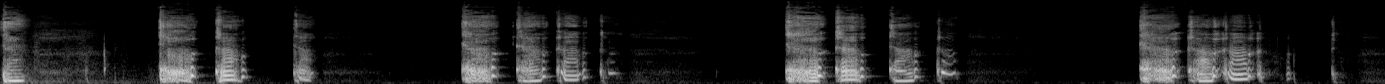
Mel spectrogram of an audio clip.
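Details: Four clusters of harsh barking coughs mixed with throat clearing, quiet pauses between; the person is unsure whether the heavy smoker-type cough is from vaping or from getting sick.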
